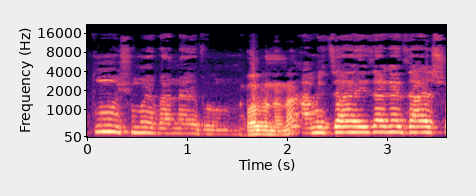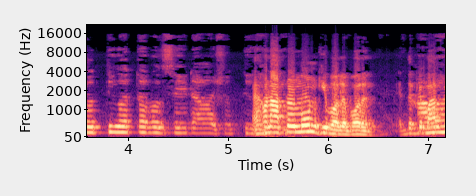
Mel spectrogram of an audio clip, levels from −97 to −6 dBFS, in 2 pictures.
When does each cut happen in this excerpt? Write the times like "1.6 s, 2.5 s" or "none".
none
